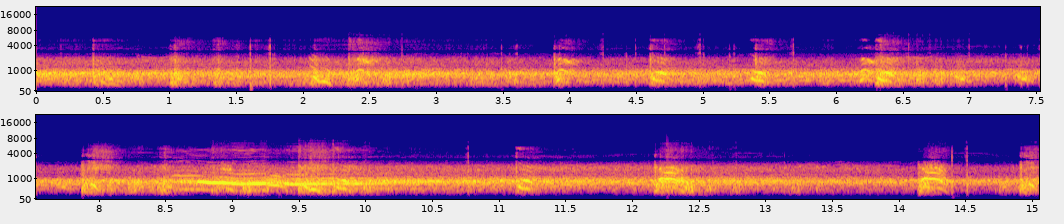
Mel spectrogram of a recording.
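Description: Bodies thud hard onto a wrestling mat.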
